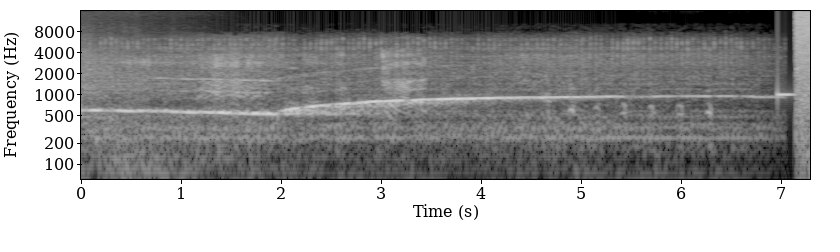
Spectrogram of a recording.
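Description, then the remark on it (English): A police car siren wails steadily as the car drives past an apartment, its pitch gliding slowly upward as it carries on over a low background hum. “Apparently, at one point, a police car drove past my apartment, and everyone in the chat thought someone had called a wellness check on me.”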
